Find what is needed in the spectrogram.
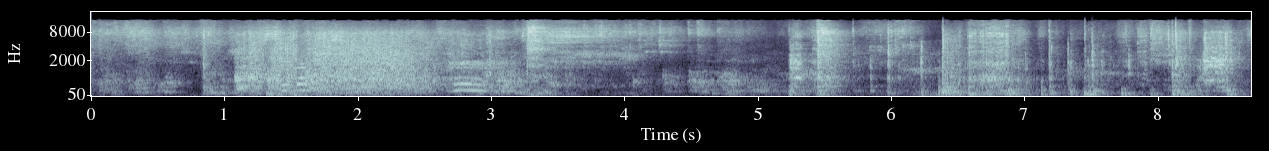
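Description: A sheet of scrapbooking paper rustling and sliding as it is handled and laid flat, followed by a run of light knocks and clicks as it is lined up on a paper trimmer.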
